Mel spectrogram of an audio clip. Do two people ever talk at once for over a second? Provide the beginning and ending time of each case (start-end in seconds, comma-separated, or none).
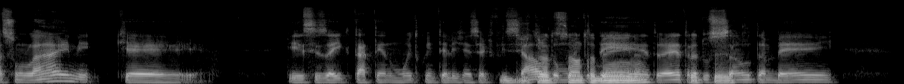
5.0-7.5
